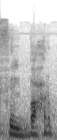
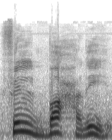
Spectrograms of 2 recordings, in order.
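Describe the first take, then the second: First: The last word ends on a consonant. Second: The last word ends with a short vowel. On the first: The reader stops here. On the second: The reading continues without stopping.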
